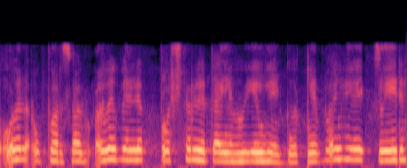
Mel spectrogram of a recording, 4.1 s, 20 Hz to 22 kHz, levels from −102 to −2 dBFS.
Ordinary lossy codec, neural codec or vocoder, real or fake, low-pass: MP3, 64 kbps; codec, 24 kHz, 1.5 kbps, HILCodec; fake; 7.2 kHz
